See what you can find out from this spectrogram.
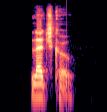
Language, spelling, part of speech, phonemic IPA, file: English, LegCo, proper noun, /ˈlɛd͡ʒ.kəʊ/, En-LegCo.opus
- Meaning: Acronym of Legislative Council, the unicameral legislature of the Hong Kong Special Administrative Region of the People's Republic of China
